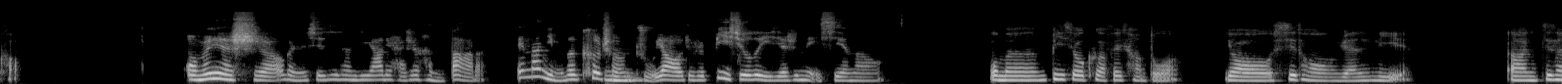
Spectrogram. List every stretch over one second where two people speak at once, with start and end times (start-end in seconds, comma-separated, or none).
none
